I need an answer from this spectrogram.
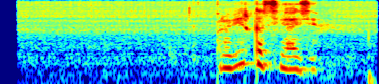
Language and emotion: Russian, neutral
